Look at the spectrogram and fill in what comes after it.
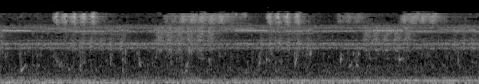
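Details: North Georgia Mountains backyard crickets near a koi and goldfish pond, giving rapid pulsed chirp bursts of four or five beats over a constant high insect drone.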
